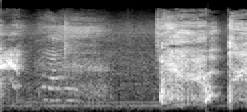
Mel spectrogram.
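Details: A brief voiced sound, then two harsh explosive bursts close together, like a cough, amid family chatter while a dog is being photographed; source unclear.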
